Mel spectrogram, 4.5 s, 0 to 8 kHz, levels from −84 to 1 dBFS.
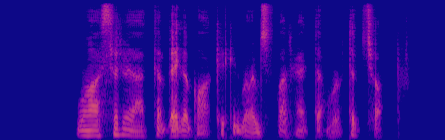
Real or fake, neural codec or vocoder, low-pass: fake; codec, 16 kHz, 0.5 kbps, FreqCodec, larger model; 7.2 kHz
